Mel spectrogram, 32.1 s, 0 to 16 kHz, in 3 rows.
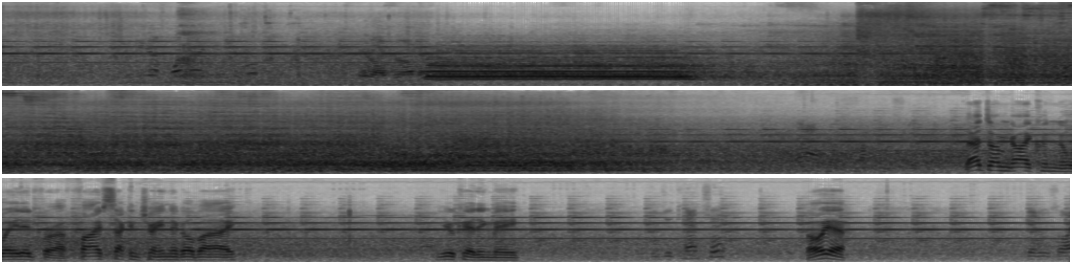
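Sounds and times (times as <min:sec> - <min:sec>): crossing warning bell ringing: 0:00.0 - 0:32.0
locomotive horn blast: 0:04.2 - 0:07.1
train wheels clacking on rails: 0:06.9 - 0:23.8.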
